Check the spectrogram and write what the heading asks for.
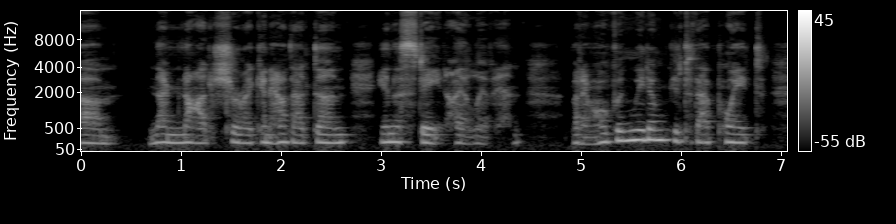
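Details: Adult woman with right vocal fold paralysis from laryngeal nerve damage during cervical spinal fusion (ACDF) six months earlier, two weeks after her second vocal fold injection; she remains slightly hoarse; unilateral vocal fold paralysis with mild dysphonia.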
